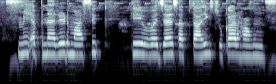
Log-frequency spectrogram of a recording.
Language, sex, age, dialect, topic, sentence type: Hindi, female, 18-24, Awadhi Bundeli, banking, statement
